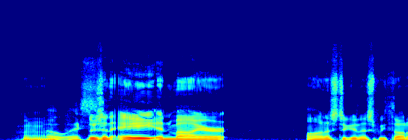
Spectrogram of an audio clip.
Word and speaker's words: Mayer: Right, but it's still Oscar Mayer. Meyer. It's Meyer. Oscar It is Oscar Meyer. Meyer, but it's spelled with an A.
